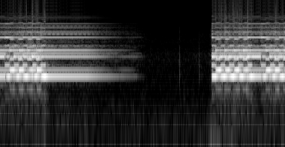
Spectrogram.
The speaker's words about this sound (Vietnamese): nhưng đột nhiên chuông điện thoại reo lên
